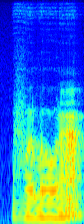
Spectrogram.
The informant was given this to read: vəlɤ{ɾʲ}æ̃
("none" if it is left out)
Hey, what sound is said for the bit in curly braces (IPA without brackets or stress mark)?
ɾ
